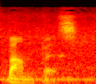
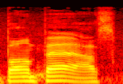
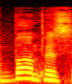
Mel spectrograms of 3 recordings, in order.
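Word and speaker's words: Bumpass: you got that right as you spell it on paper I mean some people might read bump ass but but um I'm glad you said it not me it could be frowned upon so Bumpus is uh what the locals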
